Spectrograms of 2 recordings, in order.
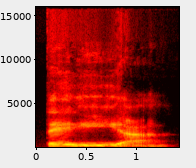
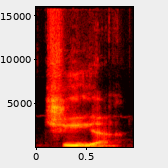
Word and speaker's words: tia: Quando eu vou pronunciar esse T diante de I, eu tenho um chiado, tia. Nós chamamos isso de palatalização. O I, ele contamina o T. Então, eu digo tia, tia, palatalizo.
